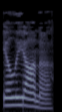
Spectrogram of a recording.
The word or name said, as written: iliana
